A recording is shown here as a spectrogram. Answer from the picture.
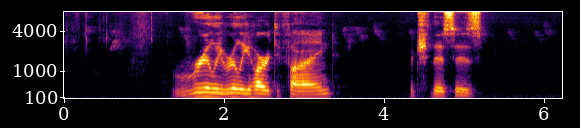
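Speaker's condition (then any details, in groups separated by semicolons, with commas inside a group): No condition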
